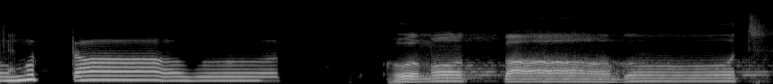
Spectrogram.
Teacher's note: Gotnya jadi panjang, jadi mad dari disukun karena dihentikan.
